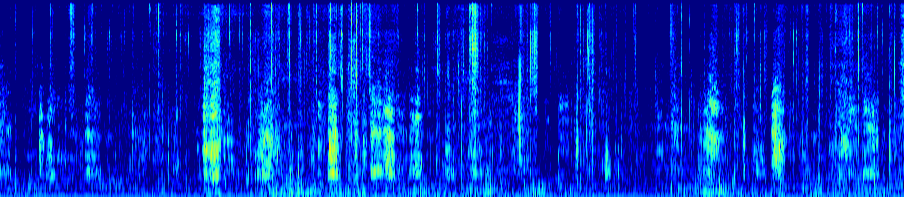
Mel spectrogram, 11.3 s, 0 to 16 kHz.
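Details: Golden Retriever riding in a car on the way home, one of two dogs, Kohaku aged 11 and Ibuki aged 10; breathy, noisy panting bursts arrive irregularly, roughly eighty a minute, with louder huffs near the middle.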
